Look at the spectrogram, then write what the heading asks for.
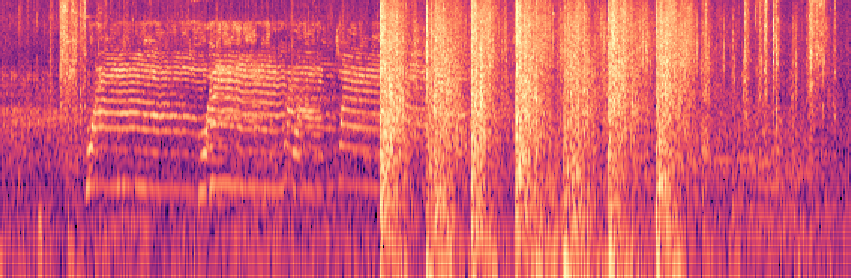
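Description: An Enigma gun fires in a video game, starting as a whining, warbling tone and then bursting into a loud run of rapid shots.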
